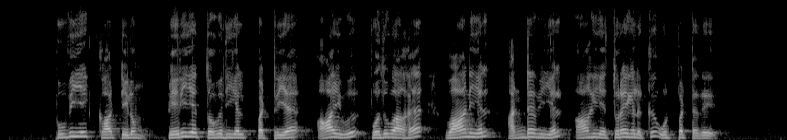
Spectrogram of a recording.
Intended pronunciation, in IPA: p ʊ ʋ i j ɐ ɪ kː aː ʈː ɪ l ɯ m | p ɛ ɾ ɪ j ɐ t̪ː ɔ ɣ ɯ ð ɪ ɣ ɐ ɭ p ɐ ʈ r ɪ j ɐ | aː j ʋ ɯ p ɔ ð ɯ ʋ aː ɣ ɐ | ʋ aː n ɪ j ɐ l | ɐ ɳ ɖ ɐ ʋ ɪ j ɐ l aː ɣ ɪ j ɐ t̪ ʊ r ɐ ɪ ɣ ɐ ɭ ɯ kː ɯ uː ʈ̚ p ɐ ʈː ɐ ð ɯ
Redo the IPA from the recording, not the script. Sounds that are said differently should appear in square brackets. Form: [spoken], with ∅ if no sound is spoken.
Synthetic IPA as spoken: p ʊ ʋ [ɪ] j ɐ ɪ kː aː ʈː ɪ l ɯ m | p ɛ ɾ ɪ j ɐ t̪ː ɔ ɣ ɯ ð ɪ ɣ ɐ ɭ p ɐ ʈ r ɪ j ɐ | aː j ʋ ɯ p ɔ ð ɯ ʋ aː ɣ ɐ | ʋ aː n ɪ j ɐ l | ɐ ɳ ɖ ɐ ʋ ɪ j ɐ l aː ɣ ɪ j ɐ t̪ ʊ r ɐ ɪ ɣ ɐ ɭ ɯ kː ɯ uː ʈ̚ p ɐ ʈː ɐ ð ɯ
